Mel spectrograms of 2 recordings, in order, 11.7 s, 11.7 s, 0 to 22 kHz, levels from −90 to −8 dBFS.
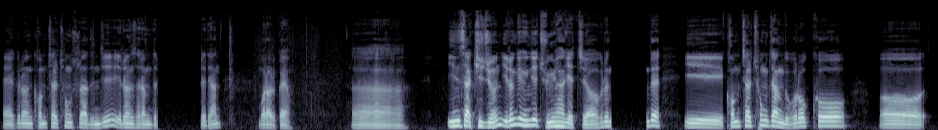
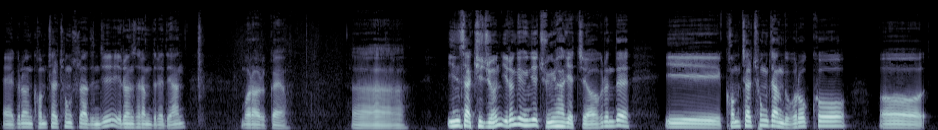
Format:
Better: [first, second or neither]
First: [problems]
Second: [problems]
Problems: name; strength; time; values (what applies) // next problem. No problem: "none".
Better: second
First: audio freezing; at 2 s for 0.5 s and at 7.5 s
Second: none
